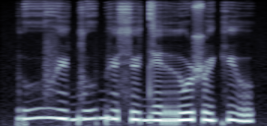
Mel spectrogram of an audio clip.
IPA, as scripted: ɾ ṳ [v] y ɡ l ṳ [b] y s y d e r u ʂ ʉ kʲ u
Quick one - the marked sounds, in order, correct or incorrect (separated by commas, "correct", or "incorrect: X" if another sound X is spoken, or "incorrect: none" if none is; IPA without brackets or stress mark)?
correct, correct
